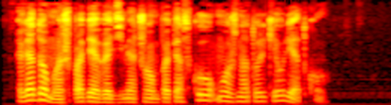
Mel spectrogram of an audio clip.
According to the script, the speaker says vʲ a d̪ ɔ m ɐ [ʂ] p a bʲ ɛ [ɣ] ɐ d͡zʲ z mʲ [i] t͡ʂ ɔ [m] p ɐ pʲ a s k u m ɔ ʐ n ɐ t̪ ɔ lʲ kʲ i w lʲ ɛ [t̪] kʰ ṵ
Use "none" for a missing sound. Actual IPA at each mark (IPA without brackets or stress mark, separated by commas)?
ʂ, ɣ, a, m, t̪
